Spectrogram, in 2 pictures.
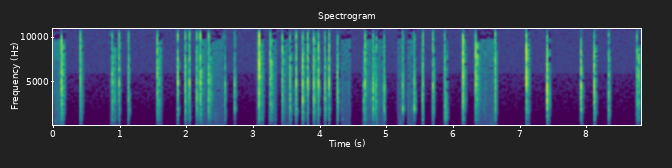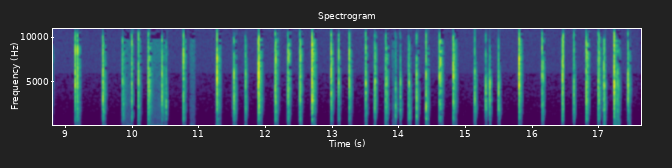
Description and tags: Sound of "clicks", made using a playstation 2 joystick, recorded with a very simple microphone and edited to be cleaner.
button, buttons, click, clicks, joystick, playstation, press, pressing, ps2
